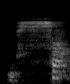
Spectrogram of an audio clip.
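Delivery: "sa" softly breathed, S hiss unvoiced; whispered sa. Shown as a demonstration. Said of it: "essa sonoridade do sapo". ("o sa" sussurrado)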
